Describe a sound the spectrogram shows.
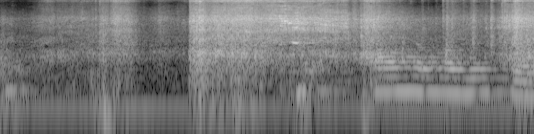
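Foil crinkles and rustles loudly.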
